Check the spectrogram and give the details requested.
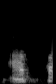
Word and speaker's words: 아빠: আপ্পা আপা, আপ্পা।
